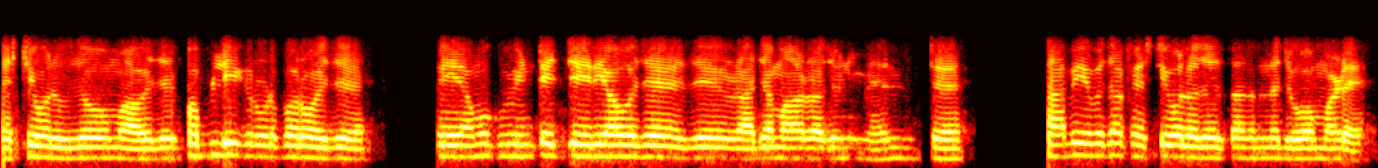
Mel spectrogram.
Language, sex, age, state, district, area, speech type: Gujarati, male, 18-30, Gujarat, Ahmedabad, urban, conversation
